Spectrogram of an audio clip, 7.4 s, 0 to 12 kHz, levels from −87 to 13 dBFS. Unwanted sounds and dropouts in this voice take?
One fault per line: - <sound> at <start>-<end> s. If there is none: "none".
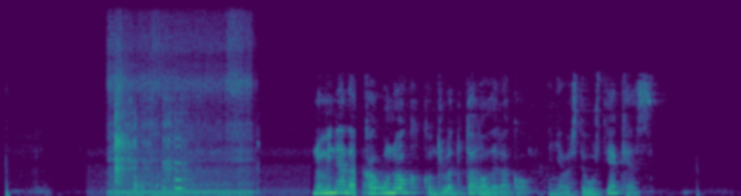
- laugh at 1.1-2.6 s
- dropout at 3.5-3.6 s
